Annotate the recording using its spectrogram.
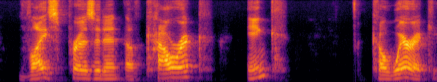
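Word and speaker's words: Kawerak: President of cowrick Inc cowarick Inc I believe is the proper pronunciation I've I've been reminded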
